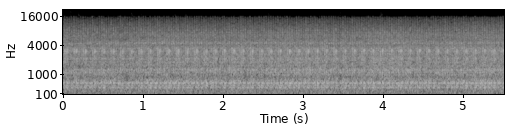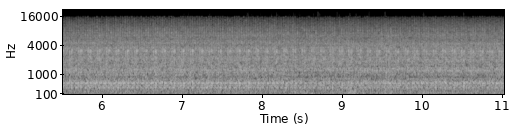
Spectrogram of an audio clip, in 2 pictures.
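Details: J20A engine (2010), cold idle: steady, sharp, evenly spaced metallic tapping over the engine. Began at 10,000 km and worsened after oil changes; dealer checks were normal. Found a scored crankshaft journal on cylinder 3, blamed on non-recommended oil; short block replaced.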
